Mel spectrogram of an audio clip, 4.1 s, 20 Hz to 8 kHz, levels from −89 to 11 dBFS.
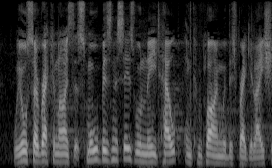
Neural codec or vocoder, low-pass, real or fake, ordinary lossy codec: none; none; real; none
